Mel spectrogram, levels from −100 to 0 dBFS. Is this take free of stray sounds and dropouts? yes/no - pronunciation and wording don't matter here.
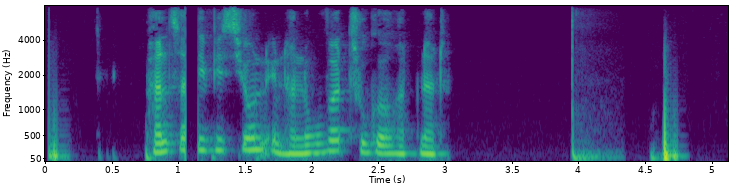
no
